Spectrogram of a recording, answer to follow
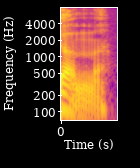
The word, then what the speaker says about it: hommes: You don't pronounce it, so you get des hommes, des hommes, des hommes.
